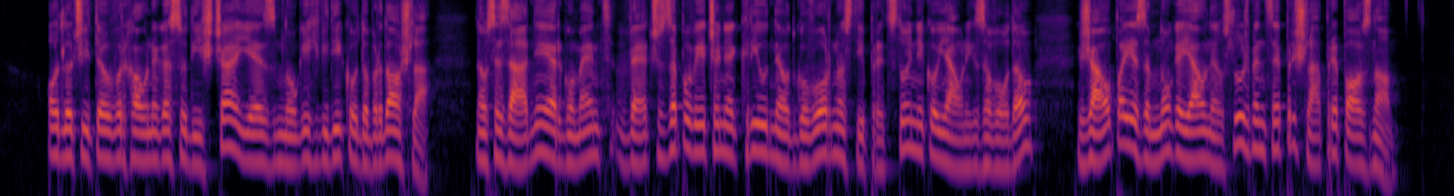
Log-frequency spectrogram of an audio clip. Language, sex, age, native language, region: Slovenian, male, 30-49, Slovenian, Central Slovenia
